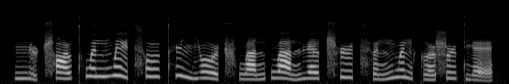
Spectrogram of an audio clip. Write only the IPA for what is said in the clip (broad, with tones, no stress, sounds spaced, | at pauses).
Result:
m y̰˨˩ ʈ͡ʂʰ ɑ˨˦ ʊ̯ t̪ʰ w ə˦ n m w e˥˨ ɪ̯ t͡sʰ o˦ ʊ̯ t̪ʰ y˥˨ n j o˥˨ ʊ̯ ʈ͡ʂʰ w a˨˦ n p w ä˥˨ n̪ ɥ ɛ˦ ʈ͡ʂʰ ɻ̩˦ t͡sʰ ə˨˦ n n̪ w ə˥˨ n k ɤ˨˦ ʂ ɻ̩˦ t̪ j ɛ̰˨˩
